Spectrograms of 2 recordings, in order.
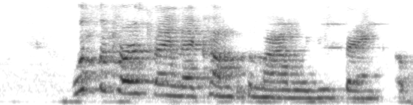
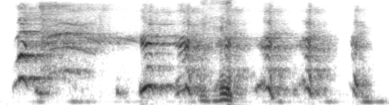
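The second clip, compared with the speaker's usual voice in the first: high laugh; 3 dB louder than usual. Real, not acted. Notices a dog.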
